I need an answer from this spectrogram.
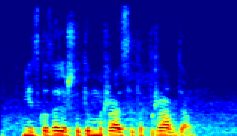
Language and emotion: Russian, angry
